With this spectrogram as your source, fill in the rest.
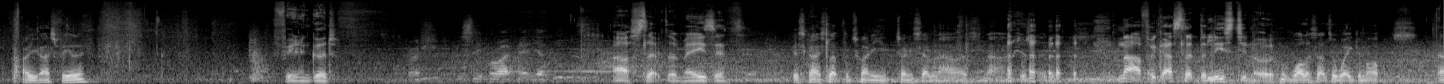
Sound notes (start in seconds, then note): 9.5 laughs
